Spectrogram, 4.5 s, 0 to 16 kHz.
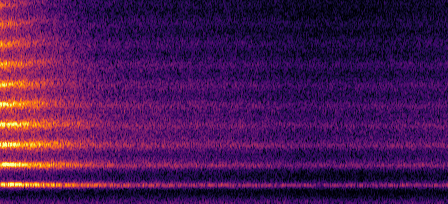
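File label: FOG ATTACK G5 Left, Yamaha VP-1; Music Store; 90's Sample CDs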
